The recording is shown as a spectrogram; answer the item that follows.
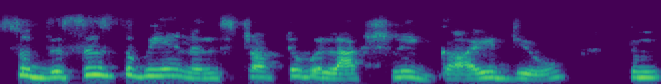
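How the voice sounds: A woman's medium-pitched voice with a husky, rough edge and vocal fry, lively intonation, a moderate pace and a dry, close sound with no echo.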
